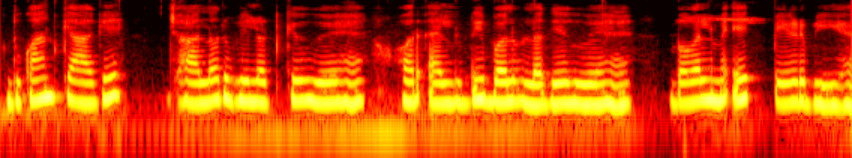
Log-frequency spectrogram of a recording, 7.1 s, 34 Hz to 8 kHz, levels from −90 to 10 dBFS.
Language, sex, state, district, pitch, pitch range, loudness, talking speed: Hindi, female, Jharkhand, Palamu, 235 Hz, 225-250 Hz, -12 LUFS, 170 wpm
